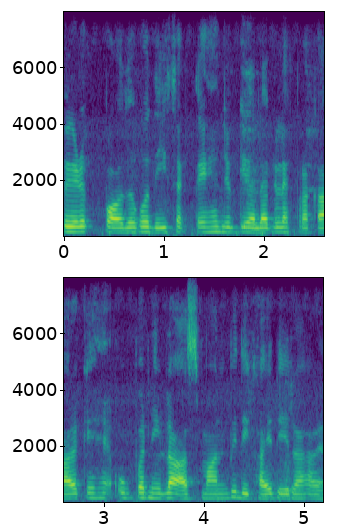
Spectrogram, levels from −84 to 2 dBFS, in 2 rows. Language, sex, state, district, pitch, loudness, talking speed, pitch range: Chhattisgarhi, female, Chhattisgarh, Jashpur, 165 Hz, -19 LUFS, 220 wpm, 160-180 Hz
